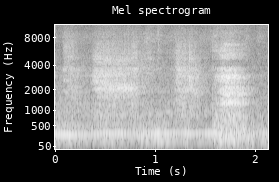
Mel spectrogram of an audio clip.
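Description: Tense background music from a TV drama's soundtrack, holding a sustained low note, with two short noises about half a second in and near the end.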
